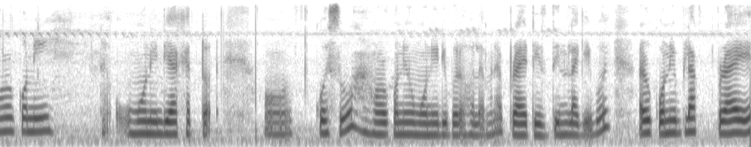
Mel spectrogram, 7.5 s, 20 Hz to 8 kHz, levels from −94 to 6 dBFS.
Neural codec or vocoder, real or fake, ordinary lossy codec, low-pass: none; real; none; 7.2 kHz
